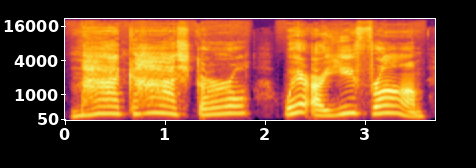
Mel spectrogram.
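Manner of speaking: high, drawn-out disbelief; stretched-out, high-pitched mock astonishment; astonished pageant director. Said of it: "the director looked at me and said".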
